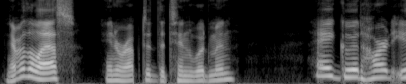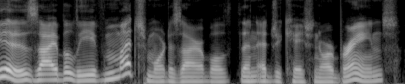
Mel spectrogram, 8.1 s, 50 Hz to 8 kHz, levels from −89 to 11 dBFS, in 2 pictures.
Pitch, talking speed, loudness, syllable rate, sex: 155 Hz, 135 wpm, -21 LUFS, 4.9 syllables/s, male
